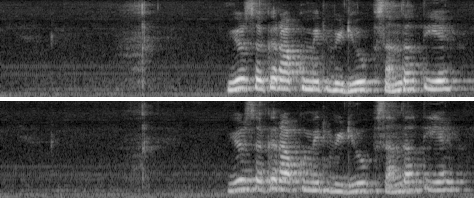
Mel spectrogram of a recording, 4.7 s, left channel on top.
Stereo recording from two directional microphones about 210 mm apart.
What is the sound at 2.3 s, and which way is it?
A woman's voice, 30° left (ahead or behind).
